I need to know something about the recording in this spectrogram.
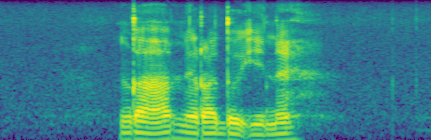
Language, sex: Venda, male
